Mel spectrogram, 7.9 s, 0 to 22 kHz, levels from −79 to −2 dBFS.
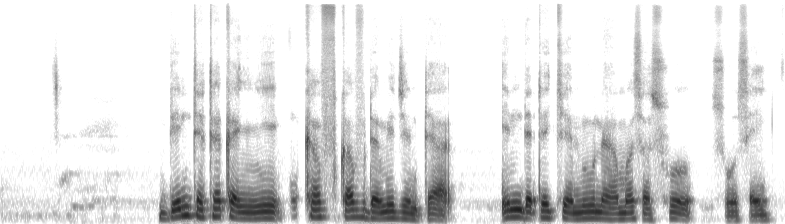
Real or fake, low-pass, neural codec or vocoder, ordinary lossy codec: fake; none; autoencoder, 48 kHz, 32 numbers a frame, DAC-VAE, trained on Japanese speech; none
